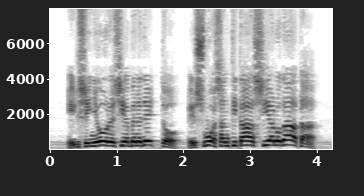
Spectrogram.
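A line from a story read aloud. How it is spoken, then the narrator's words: Loud, clear voice. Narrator (Italian): disse con voce alta e chiara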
